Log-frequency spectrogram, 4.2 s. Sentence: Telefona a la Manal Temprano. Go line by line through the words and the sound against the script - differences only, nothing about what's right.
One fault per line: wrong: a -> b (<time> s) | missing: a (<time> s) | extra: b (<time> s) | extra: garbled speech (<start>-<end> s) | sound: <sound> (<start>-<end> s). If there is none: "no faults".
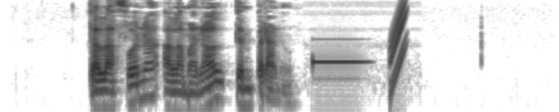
sound: chirp (2.3-3.1 s)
